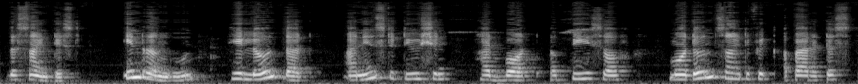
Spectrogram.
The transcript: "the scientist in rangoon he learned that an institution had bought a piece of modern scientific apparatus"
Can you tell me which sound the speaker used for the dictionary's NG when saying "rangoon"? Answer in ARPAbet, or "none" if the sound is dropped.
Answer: NG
